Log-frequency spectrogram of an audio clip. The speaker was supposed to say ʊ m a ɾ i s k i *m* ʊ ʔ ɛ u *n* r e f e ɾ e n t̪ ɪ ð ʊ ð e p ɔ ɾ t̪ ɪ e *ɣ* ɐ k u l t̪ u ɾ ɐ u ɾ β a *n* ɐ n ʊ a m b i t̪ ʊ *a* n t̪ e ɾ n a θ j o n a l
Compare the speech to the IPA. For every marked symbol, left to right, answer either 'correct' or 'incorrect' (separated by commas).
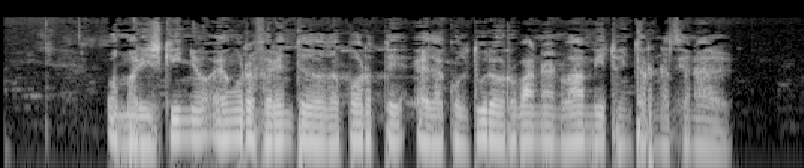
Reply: incorrect, incorrect, incorrect, correct, incorrect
